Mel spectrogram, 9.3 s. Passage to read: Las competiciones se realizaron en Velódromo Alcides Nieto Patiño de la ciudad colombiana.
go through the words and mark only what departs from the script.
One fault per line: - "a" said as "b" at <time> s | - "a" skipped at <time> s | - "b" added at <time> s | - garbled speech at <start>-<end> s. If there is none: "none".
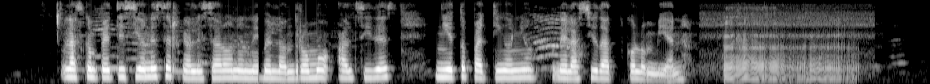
none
